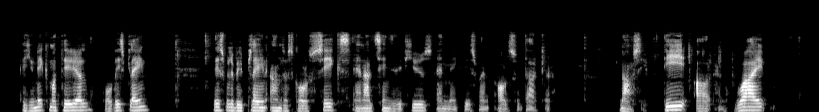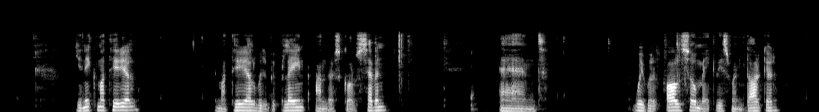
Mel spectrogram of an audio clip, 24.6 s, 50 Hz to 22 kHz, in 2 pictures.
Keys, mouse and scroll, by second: 5.2-7.0 drag, 9.6 shift+d, 11.9-15.8 drag, 20.3-22.1 drag, 23.4-24.5 drag.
